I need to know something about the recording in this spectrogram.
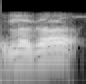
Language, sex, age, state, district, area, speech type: Tamil, male, 60+, Tamil Nadu, Pudukkottai, rural, conversation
